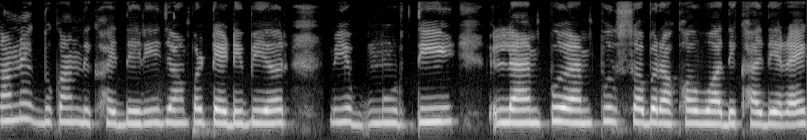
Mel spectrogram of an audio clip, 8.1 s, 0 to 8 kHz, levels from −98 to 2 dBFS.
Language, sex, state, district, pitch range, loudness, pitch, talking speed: Hindi, female, Bihar, West Champaran, 240-265 Hz, -17 LUFS, 255 Hz, 165 wpm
